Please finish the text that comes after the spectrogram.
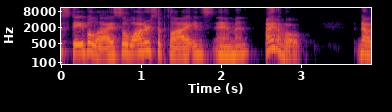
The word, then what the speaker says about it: Salmon: the water supply in salmon idaho now it's spelt salmon like the fish so i hope i don't pronounce the l the beavers save the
